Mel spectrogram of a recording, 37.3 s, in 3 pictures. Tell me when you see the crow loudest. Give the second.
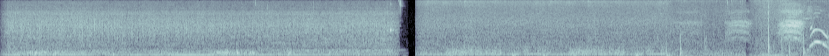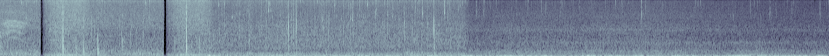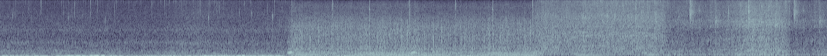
12 s.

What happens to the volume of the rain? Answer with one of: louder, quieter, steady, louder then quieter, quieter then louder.
quieter then louder.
